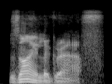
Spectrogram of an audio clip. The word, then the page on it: xylograph: British English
